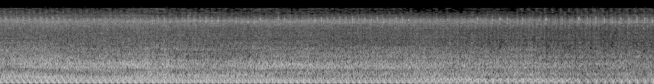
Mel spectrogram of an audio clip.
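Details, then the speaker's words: Craftsman LT1000 lawn tractor, 21 HP Briggs opposed twin: lumpy, uneven thumping at low idle with heavy vibration; one cylinder isn't running, its exhaust cold and spark plug wet with water; prior owner reported broken connecting rods. "I don't think the cylinders running that's why the vibration because it's an opposed twin right"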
